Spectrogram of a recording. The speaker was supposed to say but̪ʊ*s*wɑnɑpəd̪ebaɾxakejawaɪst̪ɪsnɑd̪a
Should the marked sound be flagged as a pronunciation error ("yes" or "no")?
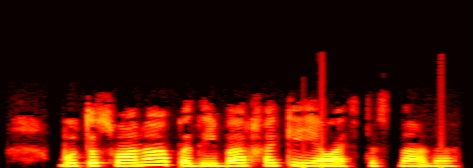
no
